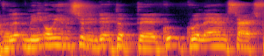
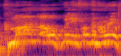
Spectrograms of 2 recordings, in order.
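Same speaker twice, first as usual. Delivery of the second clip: higher, urgent retold holler; mock impatient yell; 9 semitones higher, faster than usual. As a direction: imitate someone hurrying a panicked climber. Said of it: "they're screaming at him to hurry up".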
